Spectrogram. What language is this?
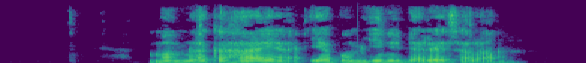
Swahili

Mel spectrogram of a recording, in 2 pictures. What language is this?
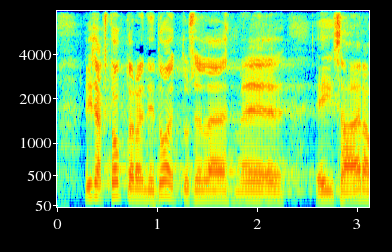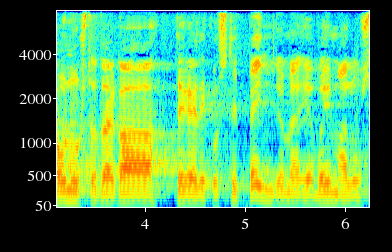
Estonian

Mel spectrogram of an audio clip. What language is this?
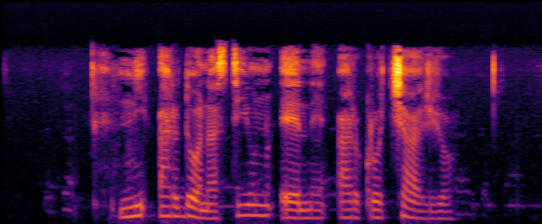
Esperanto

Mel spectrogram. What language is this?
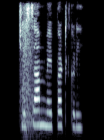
Pashto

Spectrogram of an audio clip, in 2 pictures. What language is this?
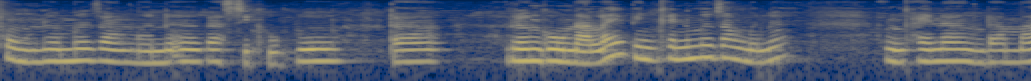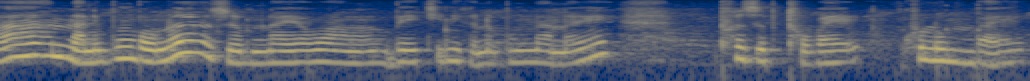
Bodo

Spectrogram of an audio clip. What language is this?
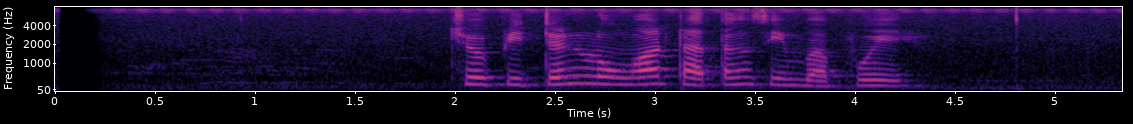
Javanese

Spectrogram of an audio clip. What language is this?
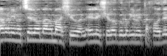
Hebrew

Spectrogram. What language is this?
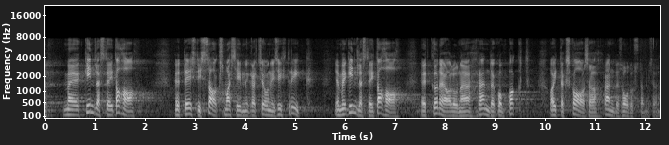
Estonian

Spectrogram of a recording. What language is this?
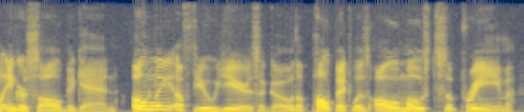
English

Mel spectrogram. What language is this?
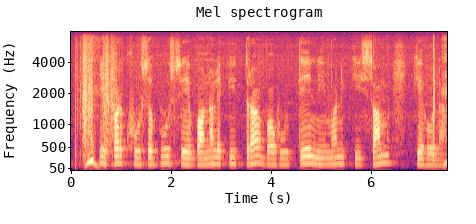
Bhojpuri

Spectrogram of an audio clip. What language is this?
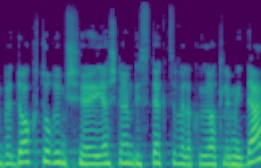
Hebrew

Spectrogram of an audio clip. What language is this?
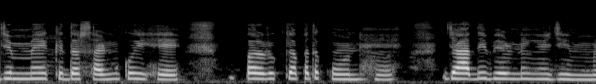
Hindi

